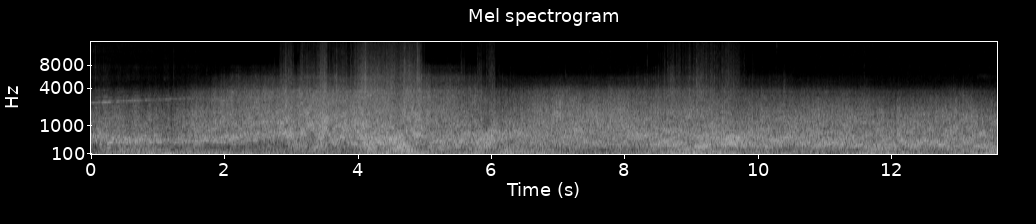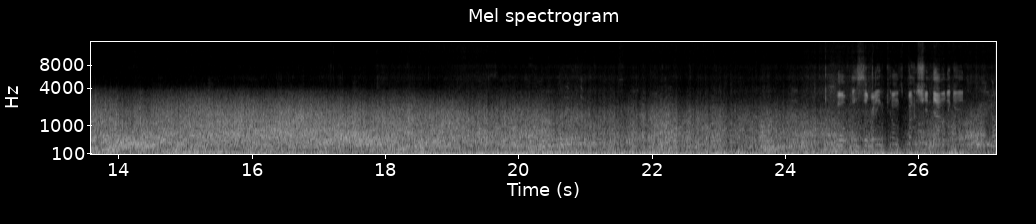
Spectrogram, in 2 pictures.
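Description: Finnish Air Force F/A-18C Hornet fighter jets roar loud and continuous, the thunderous engine noise swelling and fading with people talking over it.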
